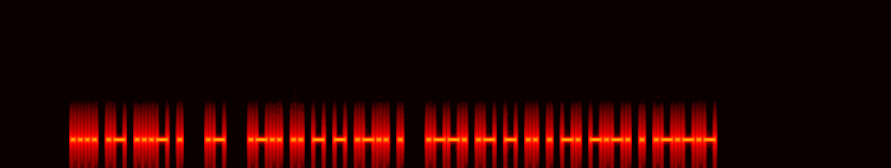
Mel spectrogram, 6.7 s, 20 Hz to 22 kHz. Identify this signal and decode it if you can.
Morse code, heard as a keyed tone, about 44 wpm, 700 Hz. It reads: HAVE A LITTLE PATIENCE.
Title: Sentences from Top 1300 Words 45wpm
